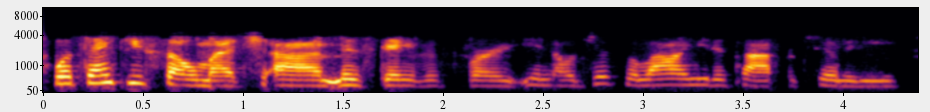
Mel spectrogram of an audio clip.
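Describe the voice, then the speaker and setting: A woman from Michigan speaks haltingly as a guest on a call, leaning on "you know" and "uh" throughout. The sound is a tinny, dry phone line. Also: fairly low pitch, dry recording. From Michigan, USA. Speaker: guest giving a testimony. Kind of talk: phone testimony. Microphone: telephone.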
